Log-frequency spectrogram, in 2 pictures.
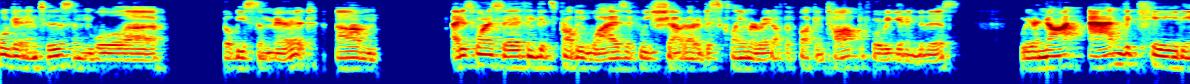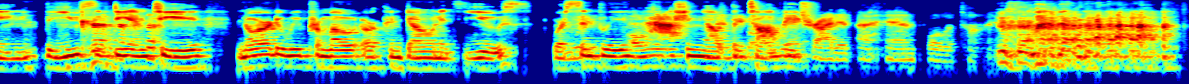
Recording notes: APOLOGIES FOR THE AUDIO QUALITY WITH THIS ONE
